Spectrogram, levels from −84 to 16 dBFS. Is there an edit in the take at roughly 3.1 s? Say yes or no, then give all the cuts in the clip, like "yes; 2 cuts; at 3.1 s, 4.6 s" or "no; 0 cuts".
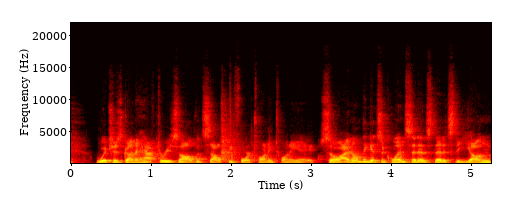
yes; 1 cut; at 3.1 s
